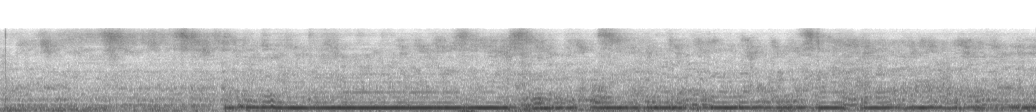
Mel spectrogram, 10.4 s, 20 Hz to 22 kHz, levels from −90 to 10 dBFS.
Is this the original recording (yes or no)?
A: no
